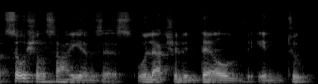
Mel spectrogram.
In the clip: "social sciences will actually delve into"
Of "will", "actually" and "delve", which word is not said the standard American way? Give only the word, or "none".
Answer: none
